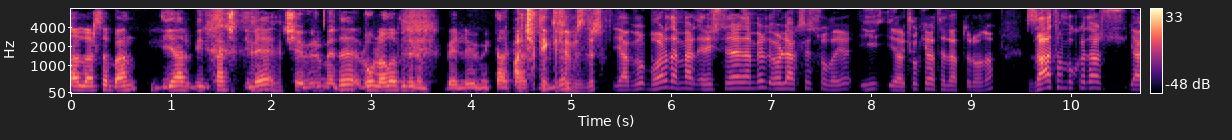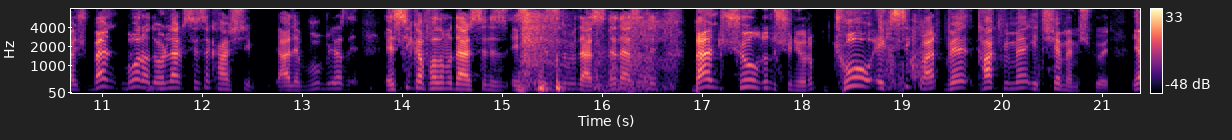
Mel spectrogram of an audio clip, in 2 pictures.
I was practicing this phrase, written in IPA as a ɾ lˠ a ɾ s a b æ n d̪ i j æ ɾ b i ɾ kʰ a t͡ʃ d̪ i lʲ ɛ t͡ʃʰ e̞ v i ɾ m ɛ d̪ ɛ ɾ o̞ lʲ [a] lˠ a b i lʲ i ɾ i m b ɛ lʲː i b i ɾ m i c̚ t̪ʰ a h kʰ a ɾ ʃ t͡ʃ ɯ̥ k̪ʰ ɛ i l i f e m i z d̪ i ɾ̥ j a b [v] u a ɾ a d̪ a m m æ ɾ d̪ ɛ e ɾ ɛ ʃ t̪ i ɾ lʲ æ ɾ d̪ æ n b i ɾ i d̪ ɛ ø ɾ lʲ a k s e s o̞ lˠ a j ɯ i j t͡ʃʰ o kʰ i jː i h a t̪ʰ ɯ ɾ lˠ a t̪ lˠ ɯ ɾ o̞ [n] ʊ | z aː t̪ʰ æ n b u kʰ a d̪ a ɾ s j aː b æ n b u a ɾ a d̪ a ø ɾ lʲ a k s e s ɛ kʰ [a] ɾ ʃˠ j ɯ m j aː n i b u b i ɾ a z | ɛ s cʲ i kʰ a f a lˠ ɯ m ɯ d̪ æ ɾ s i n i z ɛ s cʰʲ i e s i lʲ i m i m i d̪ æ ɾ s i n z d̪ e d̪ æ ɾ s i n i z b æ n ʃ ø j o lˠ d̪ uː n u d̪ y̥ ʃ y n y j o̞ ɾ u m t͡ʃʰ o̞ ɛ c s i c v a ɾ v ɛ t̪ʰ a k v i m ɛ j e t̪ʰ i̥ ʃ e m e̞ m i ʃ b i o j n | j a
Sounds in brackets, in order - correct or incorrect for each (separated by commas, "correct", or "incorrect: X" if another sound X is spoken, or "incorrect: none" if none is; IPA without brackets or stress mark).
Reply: correct, incorrect: b, correct, correct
